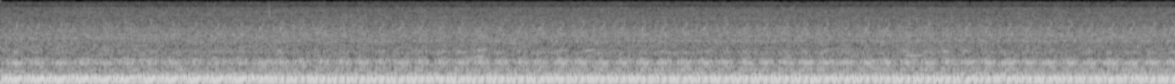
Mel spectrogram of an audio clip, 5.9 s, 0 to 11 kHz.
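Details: Fox-body Mustang with a turbo 6.0 LS swap: a deep, loud idle with a lumpy, uneven exhaust pulse, like one cylinder dropping out. Swapping coils and plug wires did not change it; coil power or signal wiring is suspected, unconfirmed.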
